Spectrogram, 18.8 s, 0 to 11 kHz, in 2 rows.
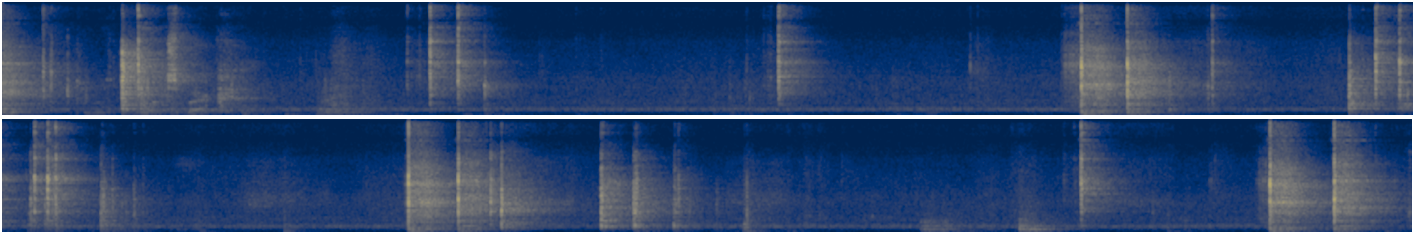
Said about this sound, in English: now they're all torqued to 120 foot-pounds of torque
